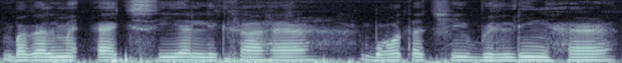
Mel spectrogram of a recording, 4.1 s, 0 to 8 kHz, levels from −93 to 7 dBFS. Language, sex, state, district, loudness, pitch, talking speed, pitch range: Hindi, male, Jharkhand, Deoghar, -16 LUFS, 155 Hz, 130 wpm, 150-155 Hz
